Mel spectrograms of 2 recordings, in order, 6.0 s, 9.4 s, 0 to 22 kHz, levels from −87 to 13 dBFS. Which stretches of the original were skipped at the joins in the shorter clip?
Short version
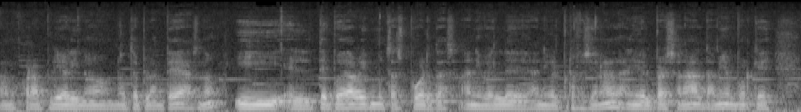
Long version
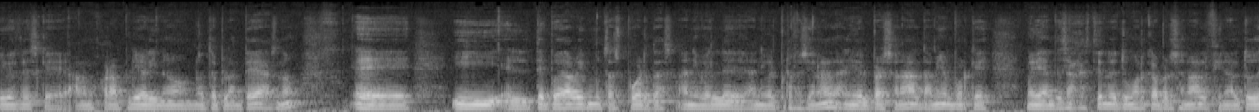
2.2 s to 3.3 s

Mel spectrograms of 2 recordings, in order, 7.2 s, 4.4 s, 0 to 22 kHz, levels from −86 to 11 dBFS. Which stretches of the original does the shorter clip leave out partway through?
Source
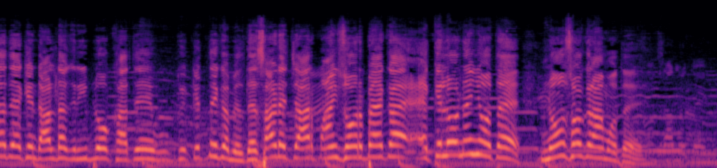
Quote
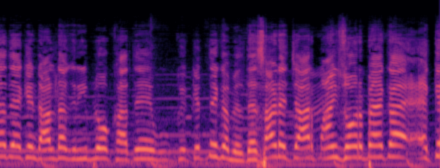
none

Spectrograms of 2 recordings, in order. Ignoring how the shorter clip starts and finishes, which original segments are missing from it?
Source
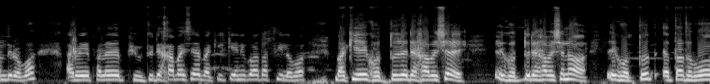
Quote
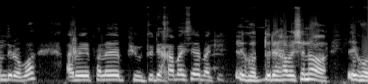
2.2 s to 4.8 s

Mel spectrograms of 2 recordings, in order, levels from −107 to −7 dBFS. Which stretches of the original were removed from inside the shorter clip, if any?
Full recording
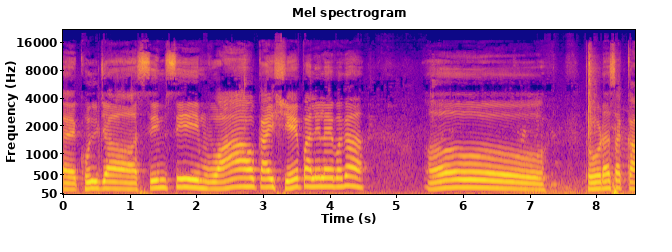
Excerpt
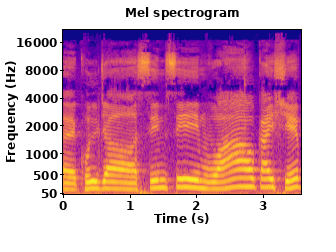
none

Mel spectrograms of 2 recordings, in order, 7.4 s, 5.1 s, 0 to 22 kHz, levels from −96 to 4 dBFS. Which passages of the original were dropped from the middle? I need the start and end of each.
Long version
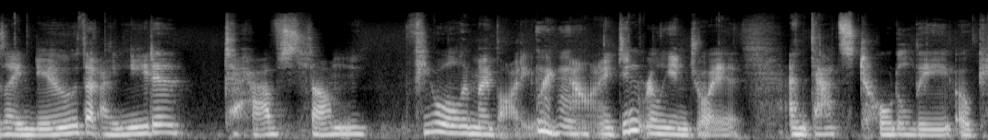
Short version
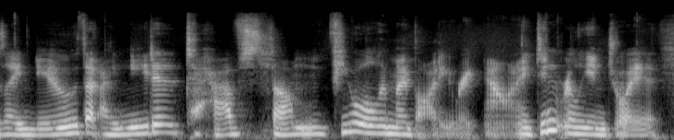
1.4 s to 1.7 s, 2.8 s to 3.1 s

